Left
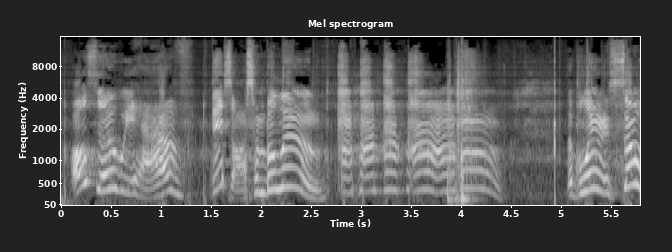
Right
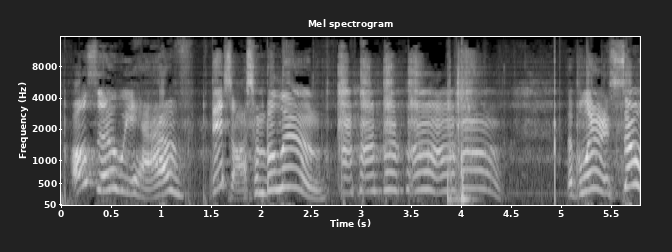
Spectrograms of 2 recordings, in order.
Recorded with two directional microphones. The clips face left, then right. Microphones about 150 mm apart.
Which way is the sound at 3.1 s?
Centre (ahead or behind).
